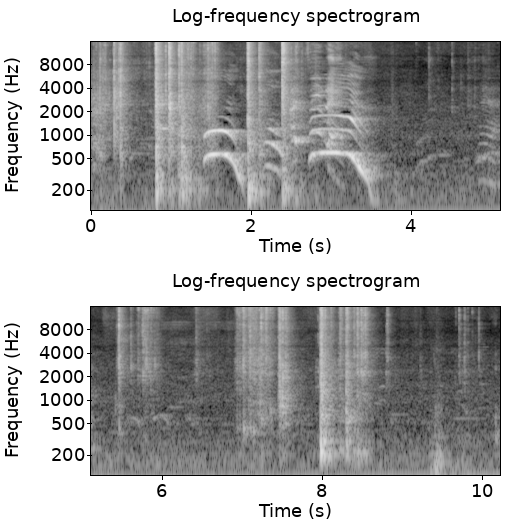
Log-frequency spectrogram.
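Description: Small toy cars clattering down a plastic toy garage ramp, with sharp plastic clacks and knocks. Between about one and three and a half seconds a child makes a run of high, rising-and-falling vocal sounds, several in quick succession.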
